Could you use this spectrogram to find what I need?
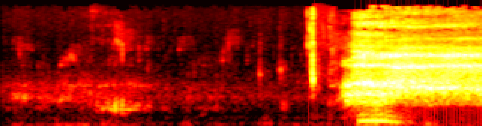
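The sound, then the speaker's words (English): A quiet stretch, a brief soft knock, then a loud, airy slurp as the first cup of hot coffee of the morning is sipped, a sustained breathy hiss that carries to the end with no talking. “and I'm here with my first cup of coffee.”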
